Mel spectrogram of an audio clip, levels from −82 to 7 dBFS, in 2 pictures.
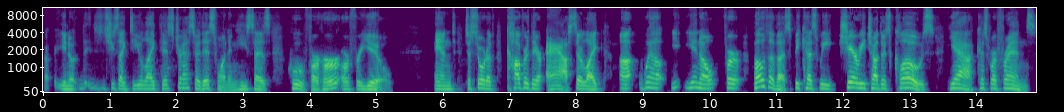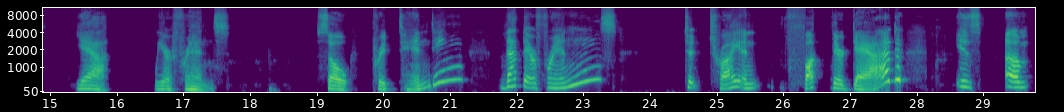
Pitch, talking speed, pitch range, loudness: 165 Hz, 135 wpm, 135-195 Hz, -20 LUFS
